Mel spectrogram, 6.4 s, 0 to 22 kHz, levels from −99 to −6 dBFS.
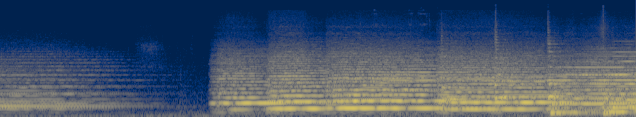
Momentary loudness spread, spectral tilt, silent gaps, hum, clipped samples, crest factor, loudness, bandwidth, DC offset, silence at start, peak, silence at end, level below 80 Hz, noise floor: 17 LU; -8 dB/octave; none; none; under 0.1%; 14 dB; -28 LUFS; 8.2 kHz; under 0.1%; 0 s; -14 dBFS; 0 s; -60 dBFS; -65 dBFS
